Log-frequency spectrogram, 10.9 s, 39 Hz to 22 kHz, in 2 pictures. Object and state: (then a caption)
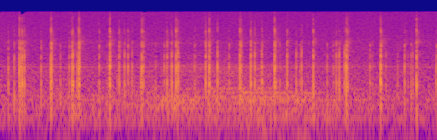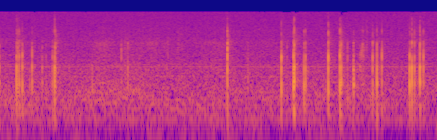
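Plastic phone case scratched and tapped with nails. Long nails scratch and tap across the back of a smartphone in a clear pink plastic glitter case. Dozens of sharp, dry clicks and ticks sound in quick, irregular bursts, with a brief stretch of soft rasping scratches early on. A faint steady tone around 1 kHz runs underneath at a quiet overall level.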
